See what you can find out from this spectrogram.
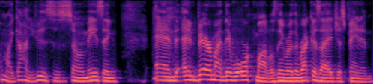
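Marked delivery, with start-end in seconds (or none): none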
